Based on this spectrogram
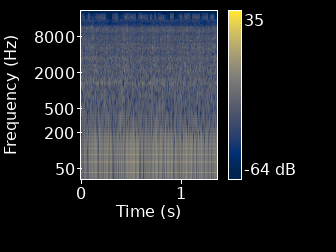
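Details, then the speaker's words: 1979 Porsche 924 after timing belt work, cold engine in snowy weather: low, uneven, lumpy idle with no clean rhythm until the warm-up regulator reaches temperature. Blipping the throttle cold stalls it. "it runs like you can hear how well it's running here now until this thing here warms up a bit once that warms up a bit then it'll uh smooth out the idle and everything"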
